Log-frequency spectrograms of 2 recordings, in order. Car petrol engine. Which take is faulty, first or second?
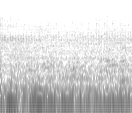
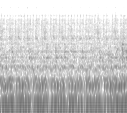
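second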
